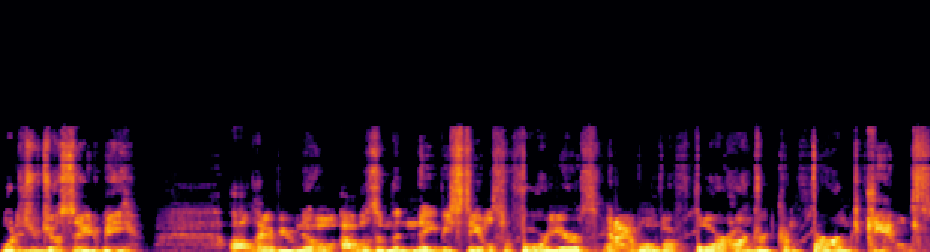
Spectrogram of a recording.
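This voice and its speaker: Doing a put-on character voice with a high pitch, a man speaks at a moderate pace over light background noise. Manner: boastful, aggressive.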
